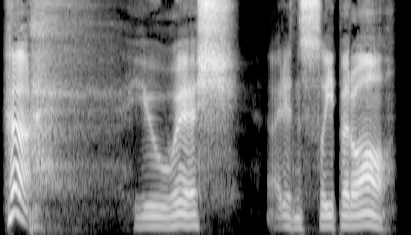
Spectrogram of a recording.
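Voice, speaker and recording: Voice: medium pitch, steady tone, very slow, a bit bright, no room sound, studio quality. Drawling, flippant, exhausted young patient. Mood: tired, flippant. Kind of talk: audio drama acting.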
